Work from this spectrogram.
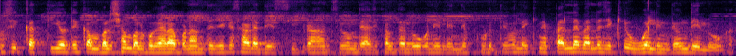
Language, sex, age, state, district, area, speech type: Dogri, male, 18-30, Jammu and Kashmir, Reasi, rural, spontaneous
